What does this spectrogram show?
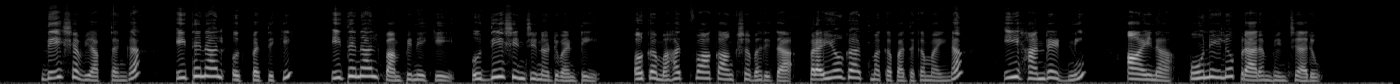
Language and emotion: Telugu, neutral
